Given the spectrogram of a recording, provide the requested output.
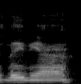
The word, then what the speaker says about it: Le'Veon: Okay, that's how you say it. – Yes, Le'Veon.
